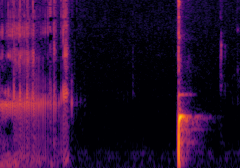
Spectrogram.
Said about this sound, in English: oh i got I got a fresh cork pop here bro oh pop it good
